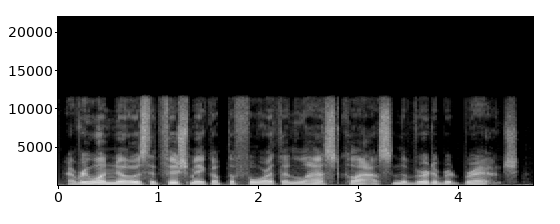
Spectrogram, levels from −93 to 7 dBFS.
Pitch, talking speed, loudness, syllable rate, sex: 150 Hz, 190 wpm, -17 LUFS, 4.8 syllables/s, male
